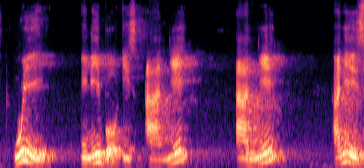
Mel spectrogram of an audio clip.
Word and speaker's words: anyị: We in Igbo is Ani. Ani. Ani is spelled A-N-Y-I, with the I having dot under.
